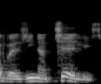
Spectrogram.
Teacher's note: la c se une al diptongo ae y me queda la c con la e la c con la e me queda como Che · hay que pronunciarla a la a con la e en latín como si fuera una e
